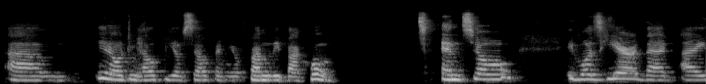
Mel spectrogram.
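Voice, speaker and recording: A woman's voice: medium pitch, rough recording. A young woman from Kenya, giving a story-driven talk as guest speaker at a virtual session, chatty with frequent ums and light laughs.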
